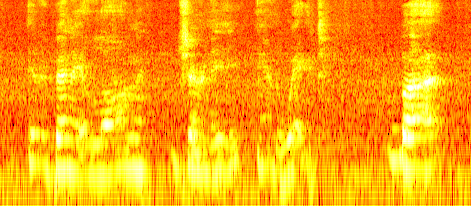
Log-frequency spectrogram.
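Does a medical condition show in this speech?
Yes: multiple sclerosis; first mesenchymal stem cell infusion, clinical trial.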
